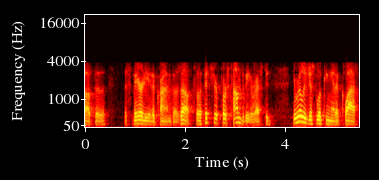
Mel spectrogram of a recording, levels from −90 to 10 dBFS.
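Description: From start to finish the speech has a buzzy, gravelly roughness and a boxed-in, narrow tone, with nothing above about 3.4 kHz and little below 150 Hz. That is the GSM full-rate codec, whose damage is plainly audible here. It models the vocal tract and drives it with a coarse, regularly spaced pulse train, keeping only a fraction of the excitation detail, which fits a 13 kbps stream. The grainy buzz comes from that thinned excitation.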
